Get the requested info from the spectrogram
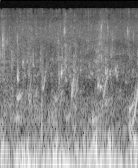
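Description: Choppy lake water lapping and sloshing right at the microphone, with many short watery plinks over a low rumble of water and wind buffeting.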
